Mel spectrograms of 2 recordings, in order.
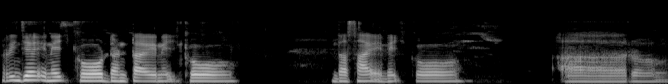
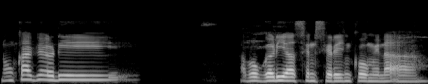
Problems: none marked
